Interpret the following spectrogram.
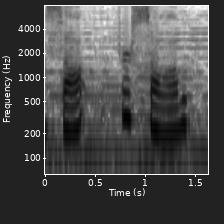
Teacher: The voiced B is replaced by the voiceless P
